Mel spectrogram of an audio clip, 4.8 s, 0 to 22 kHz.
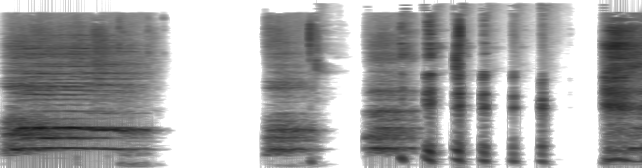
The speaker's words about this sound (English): Sounds like a big ass dog. Yeah, it's a lab. She's 80 pounds. She's a monster. Wouldn't hurt a fly.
